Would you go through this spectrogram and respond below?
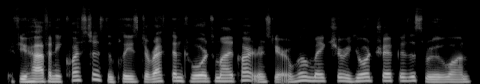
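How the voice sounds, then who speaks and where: A man's voice: medium pitch, fast, dry recording, clean studio sound, close to an everyday voice. A man voicing a formal, matter-of-fact young male train worker in an audio drama. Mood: formal, announcing.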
